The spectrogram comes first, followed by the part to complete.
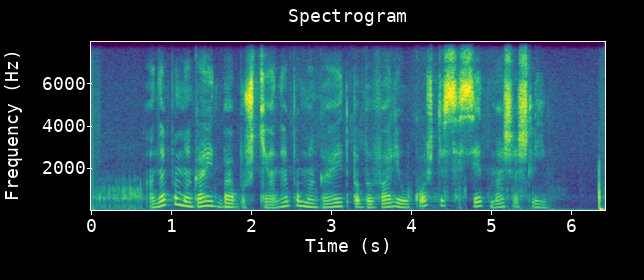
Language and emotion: Russian, neutral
